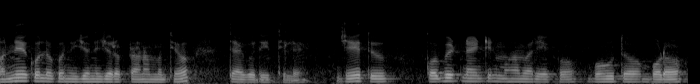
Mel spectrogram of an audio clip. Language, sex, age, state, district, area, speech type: Odia, male, 18-30, Odisha, Bhadrak, rural, spontaneous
